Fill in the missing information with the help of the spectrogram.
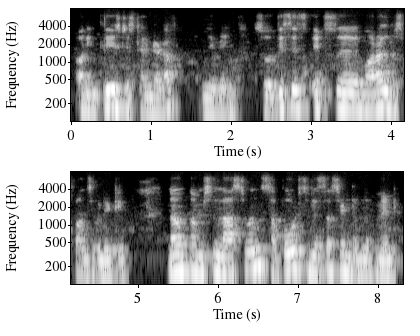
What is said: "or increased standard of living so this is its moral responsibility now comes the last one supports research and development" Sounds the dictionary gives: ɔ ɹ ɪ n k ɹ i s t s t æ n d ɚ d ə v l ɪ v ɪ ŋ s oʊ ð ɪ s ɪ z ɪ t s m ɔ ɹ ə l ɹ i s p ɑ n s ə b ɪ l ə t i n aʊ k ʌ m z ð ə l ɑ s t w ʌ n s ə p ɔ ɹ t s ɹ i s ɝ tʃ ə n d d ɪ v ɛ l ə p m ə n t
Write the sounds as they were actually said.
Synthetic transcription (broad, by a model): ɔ ɹ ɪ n k ɹ i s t s t æ n d ɚ d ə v l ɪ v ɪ ŋ s oʊ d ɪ s ɪ z ɪ t s m ɔ ɹ ə l ɹ i s p ɑ n s ə b ɪ l ə t i n aʊ k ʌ m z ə l ɑ s t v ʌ n s ə p ɔ ɹ t s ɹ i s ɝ s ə n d d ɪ v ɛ l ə p m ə n t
